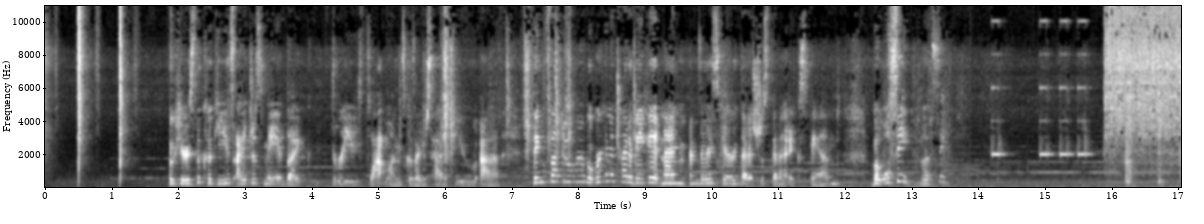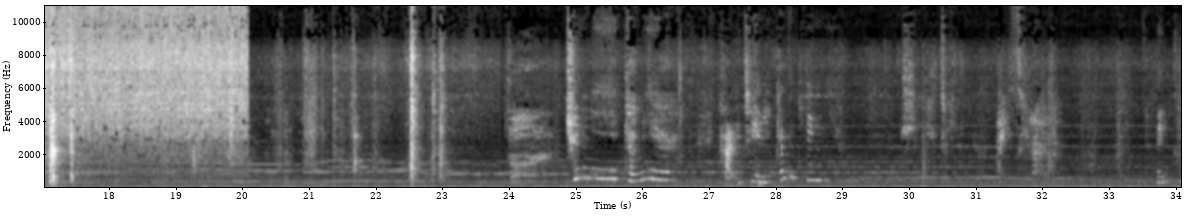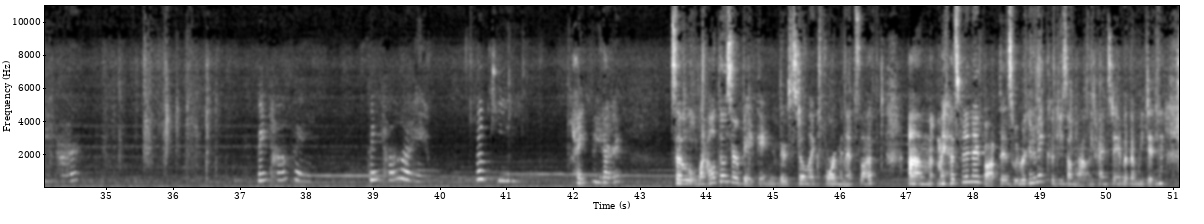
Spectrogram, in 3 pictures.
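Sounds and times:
microwave keypad beeps: 14.2s - 15.8s
hiss: 15.9s - 20.1s.

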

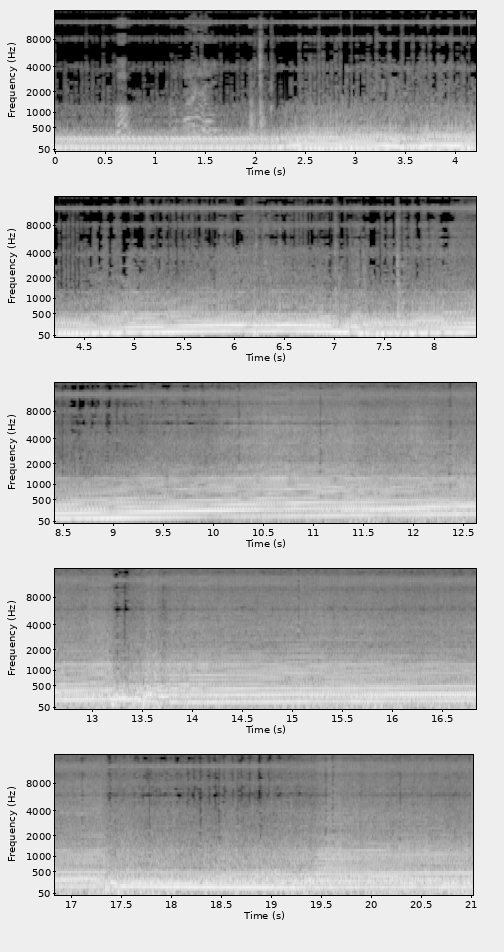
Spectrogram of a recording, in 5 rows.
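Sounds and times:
car engine accelerating: 0.0s - 21.0s.

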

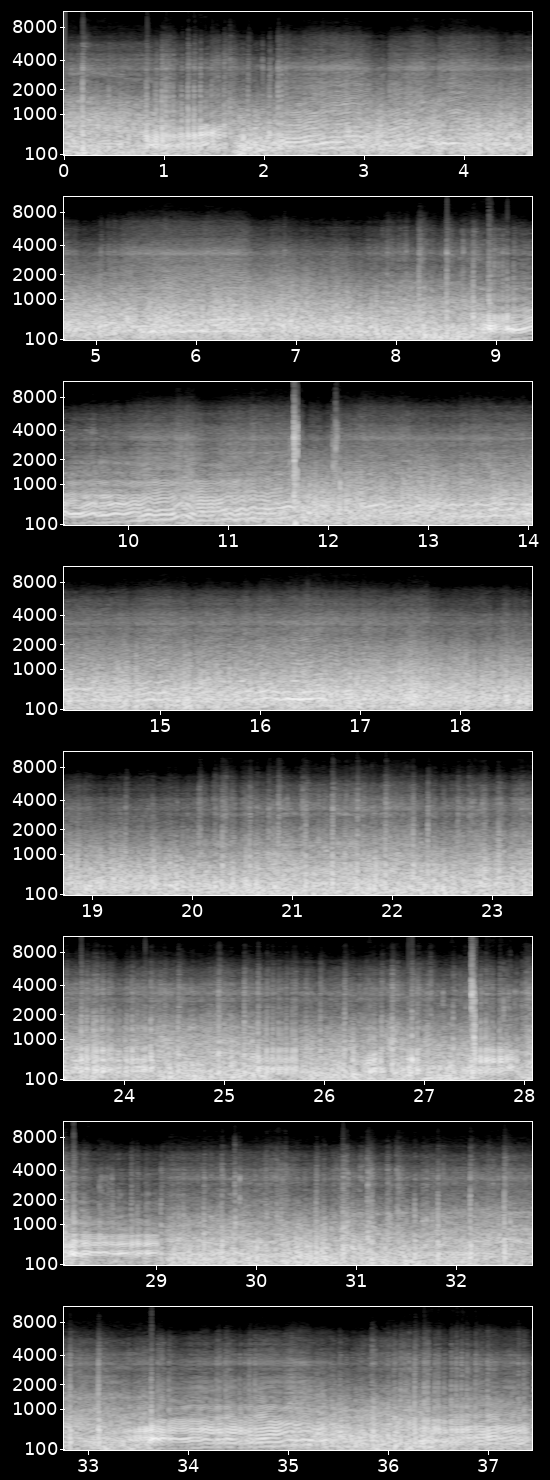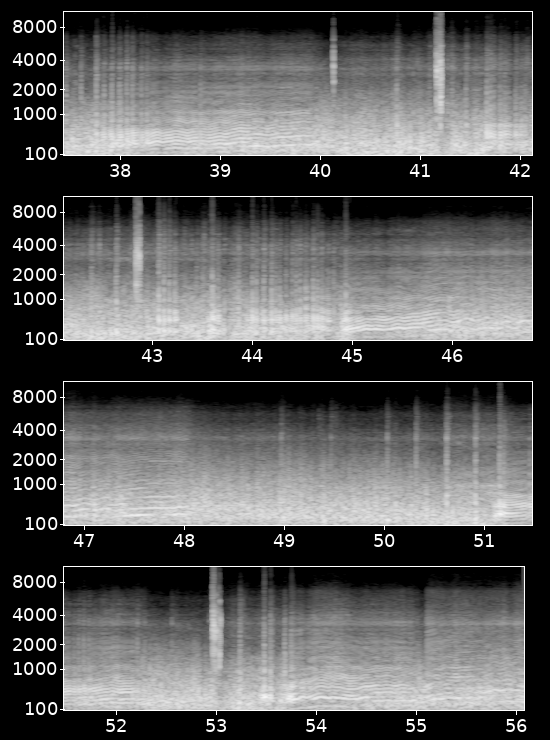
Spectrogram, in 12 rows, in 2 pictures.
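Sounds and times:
bike rattling over ground: 0.0s - 4.1s, 7.7s - 16.7s, 19.0s - 56.0s
dirt bike engine revving: 0.0s - 56.0s.

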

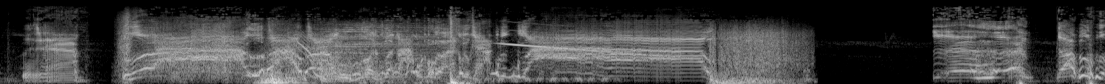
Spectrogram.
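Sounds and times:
heavy crash: 2.5s - 5.0s, 7.1s - 8.2s
falling whistle: 4.8s - 6.4s.

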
